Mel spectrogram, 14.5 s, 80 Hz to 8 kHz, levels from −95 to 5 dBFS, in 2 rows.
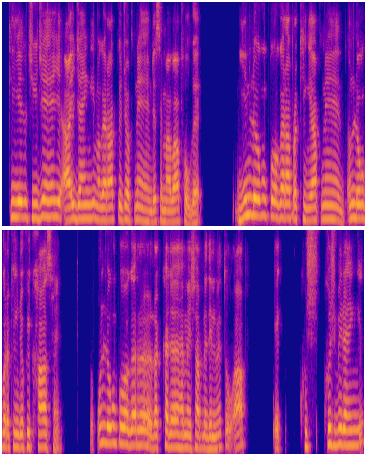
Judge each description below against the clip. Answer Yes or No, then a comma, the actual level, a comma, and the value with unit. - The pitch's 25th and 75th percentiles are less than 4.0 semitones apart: Yes, average, 3.2 semitones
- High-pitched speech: No, medium, 180 Hz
